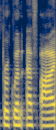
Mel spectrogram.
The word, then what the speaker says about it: Brooklyn FI: managing partner at bkf also known as Brooklyn fi in case you were wondering how to say it um we are both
